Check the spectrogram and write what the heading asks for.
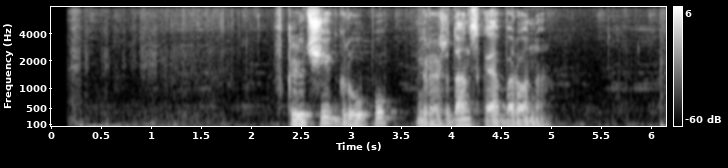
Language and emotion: Russian, neutral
